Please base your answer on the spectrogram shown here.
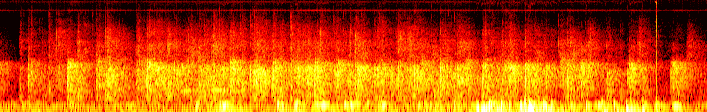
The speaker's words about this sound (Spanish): Pido un aplauso.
